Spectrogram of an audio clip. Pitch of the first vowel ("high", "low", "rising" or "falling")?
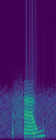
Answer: rising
